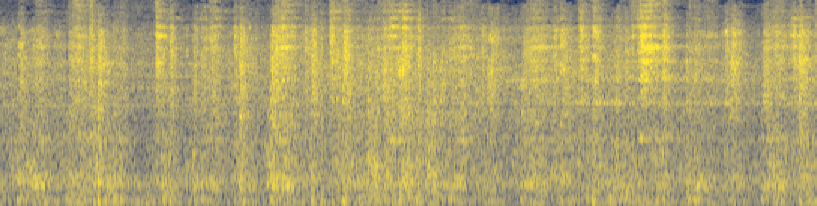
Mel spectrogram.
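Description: Southeastern electric passenger trains running on the track, the wheels clicking irregularly over rail joints above a steady low rumble.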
